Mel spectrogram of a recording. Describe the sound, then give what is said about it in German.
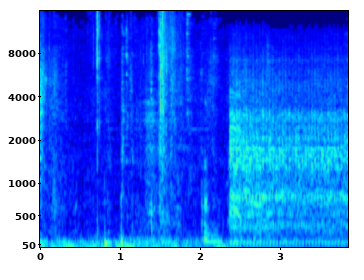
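A tractor engine, driven by a twelve-year-old boy, chugs with a low, steady rumble, punctuated by a few sharp clanks, then swells into a louder, continuous roar partway through. “Traktor fährt er, seit er zehn ist.”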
